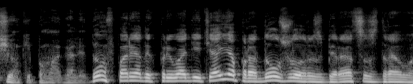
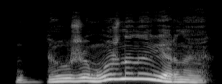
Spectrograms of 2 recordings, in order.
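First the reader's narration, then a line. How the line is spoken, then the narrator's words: Uncertain, grandmother. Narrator (Russian): неуверенно ответила бабушка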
